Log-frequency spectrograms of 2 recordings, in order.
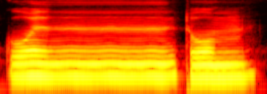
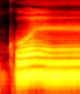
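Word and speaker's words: كنتم: Maka cara membacanya yaitu samarkan nunnya kepada huruf ta. Makhraj daripada ta yaitu ujung lidah kita menempel dengan gusi atas, maka wa in kuntum, ikhfanya ke kaf, wa in ku langsung kuntum.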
